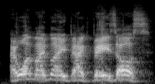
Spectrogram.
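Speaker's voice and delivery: loud mock outrage at Bezos; shouting. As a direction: yell it like a furious customer. Mock rant at streaming service.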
